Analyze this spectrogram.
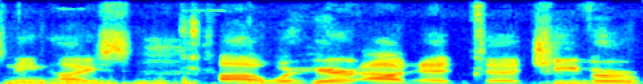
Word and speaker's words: Nienhuis: Again, my name is Hernando County Sheriff Al NIENHUIS, spelled NIENHUIS, and it's pronounced NIENHUIS.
